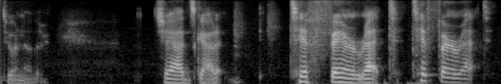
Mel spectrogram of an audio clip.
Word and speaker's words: Tiferet: Emphasis on the second syllable.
